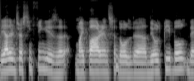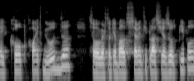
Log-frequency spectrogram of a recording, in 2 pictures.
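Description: Here a man talks with an Italian accent. His fairly high voice keeps a fairly even intonation. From Italy. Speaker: Italian digital marketing professional living in Milan. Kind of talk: casual interview about life under coronavirus lockdown. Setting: remote call interview. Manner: hesitant, with frequent fillers.

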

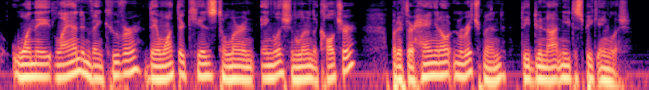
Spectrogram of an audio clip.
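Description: Recorded very cleanly over a silent background, a man with a Canadian accent and an unremarkable speaking voice speaks at a moderate pace and fairly low pitch, with ordinary pitch variation and very even loudness. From Canada, Victoria BC. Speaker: real estate agent. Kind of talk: casual interview.

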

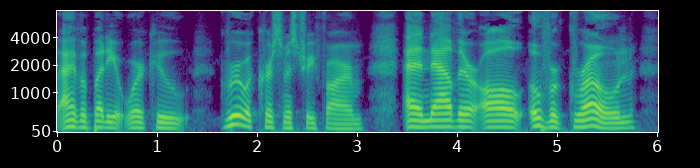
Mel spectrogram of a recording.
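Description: A man with an American accent speaks in a normal speaking voice, at a fairly slow pace, with ordinary pitch variation. The sound is dry and close with no echo, on a very clean recording with a silent background. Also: fairly high pitch for a man. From Virginia, US. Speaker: podcast co-host and producer. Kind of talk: casual chat.

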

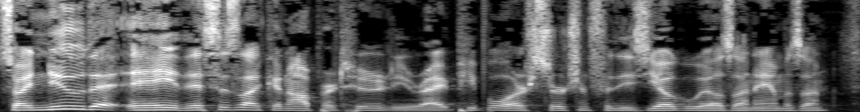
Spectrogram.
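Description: A man with a plain, everyday voice, an American accent, fairly high pitch and ordinary pitch variation, in a dry, close sound with no echo. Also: quiet background. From Washington State, US. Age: 20s. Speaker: entrepreneur. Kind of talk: interview.

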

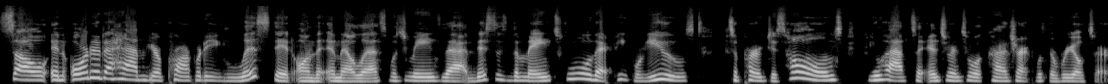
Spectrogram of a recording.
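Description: There is a woman with an American accent and an unremarkable speaking voice. She uses lively intonation at a moderate pace, with a dry, close sound with no echo. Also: medium pitch for a woman. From Chicago, US Midwest. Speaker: public health attorney, podcast co-host. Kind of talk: casual legal discussion.

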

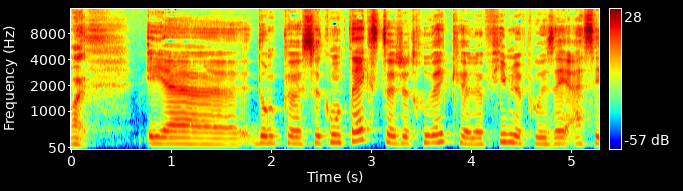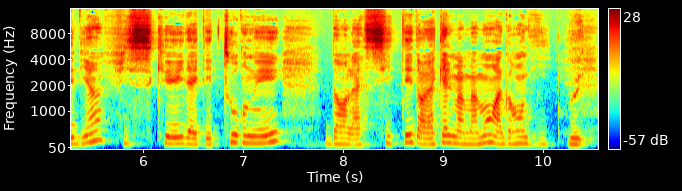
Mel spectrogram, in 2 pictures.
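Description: Her pitch fairly low, a woman speaks at a fairly slow pace with ordinary pitch variation. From Paris suburbs, France. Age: 30s. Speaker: law student and NGO communications officer. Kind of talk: interview. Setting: at home. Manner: hesitant, many fillers.

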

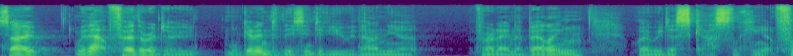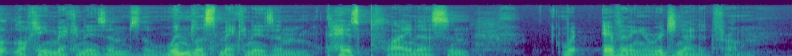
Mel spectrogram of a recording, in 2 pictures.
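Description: Using a fairly low pitch and ordinary pitch variation, a man talks at a fairly quick pace. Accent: Australian. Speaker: podiatry podcast host. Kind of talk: interview. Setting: building noise in background.

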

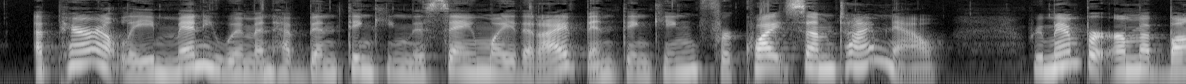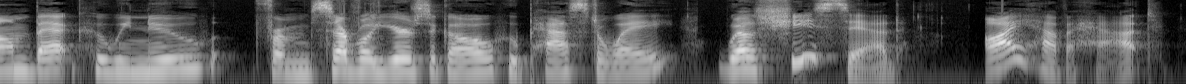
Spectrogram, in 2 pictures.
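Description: A woman speaks with an American accent at a medium pitch. Her intonation is lively, and the recording is very clean with a silent background. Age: 60s. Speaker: podcast host. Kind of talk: solo monologue. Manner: fast talker.

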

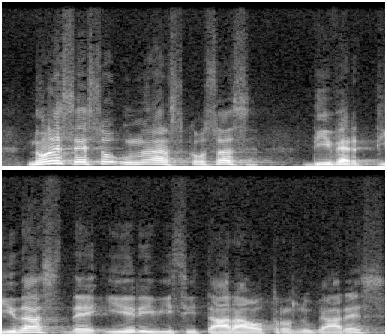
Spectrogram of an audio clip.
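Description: A man talks fairly slowly, his pitch fairly high. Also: big swings in loudness. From West Texas, US. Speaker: pastor. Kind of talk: sermon. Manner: halting, frequent fillers and repetitions.

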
